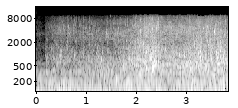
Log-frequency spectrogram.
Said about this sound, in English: It's called …, and it's a bunch of water sounds.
